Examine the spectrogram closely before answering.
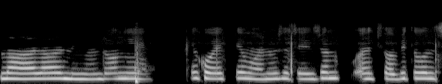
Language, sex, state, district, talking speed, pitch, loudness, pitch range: Bengali, female, West Bengal, Malda, 110 wpm, 260 Hz, -18 LUFS, 255-270 Hz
